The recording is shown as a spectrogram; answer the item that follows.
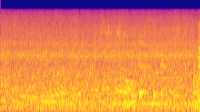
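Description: A steady, even rushing noise of the room's ambience, with faint voices of other people in the background.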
